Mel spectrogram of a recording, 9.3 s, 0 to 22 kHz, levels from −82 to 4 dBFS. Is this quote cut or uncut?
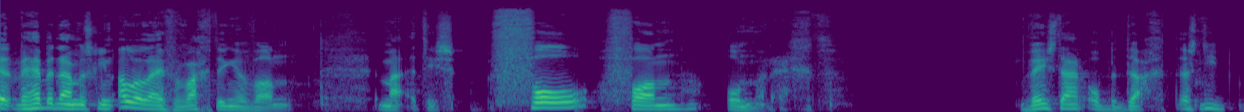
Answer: uncut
